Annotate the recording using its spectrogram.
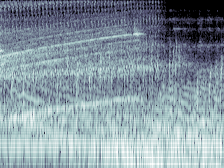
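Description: Electronic time-machine transition sound effect: many layered tones sweeping steadily upward over a constant low throb, holding at an even level.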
